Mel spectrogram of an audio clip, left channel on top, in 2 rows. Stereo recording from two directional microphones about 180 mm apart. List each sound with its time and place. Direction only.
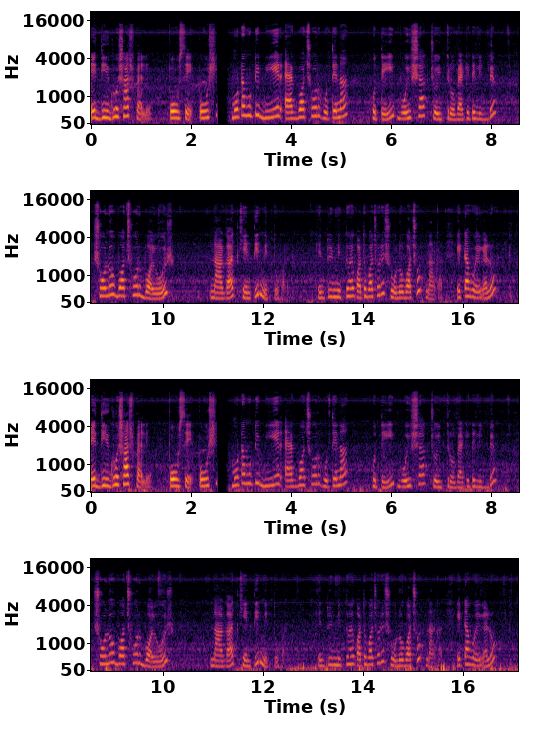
0.0 s a woman's voice: 10° right (ahead or behind)
2.8 s a woman's voice: 20° left (ahead or behind)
